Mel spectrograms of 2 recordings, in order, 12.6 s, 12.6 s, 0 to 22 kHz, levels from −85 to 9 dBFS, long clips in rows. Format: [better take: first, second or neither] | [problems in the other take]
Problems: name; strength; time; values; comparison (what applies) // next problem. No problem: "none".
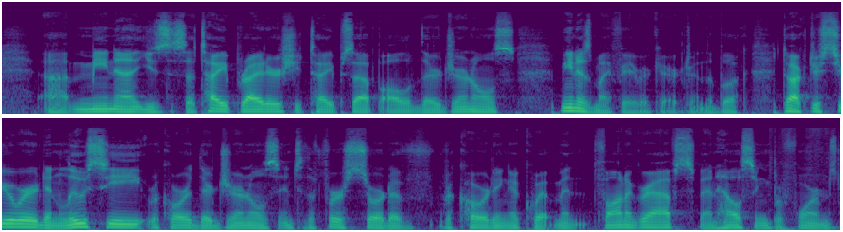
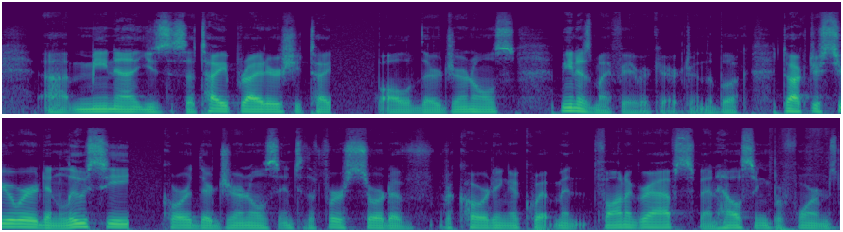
first | audio cutting out; at 2.5 s and at 7.5 s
